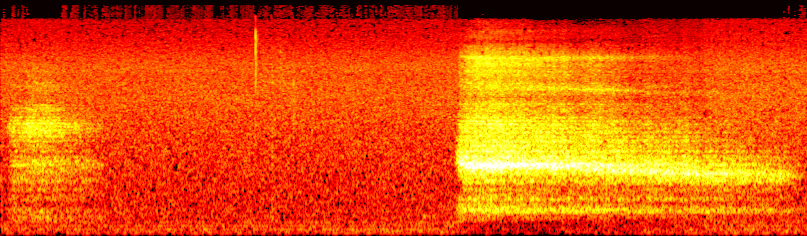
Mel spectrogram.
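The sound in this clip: A deep breath: faint, low background hiss for several seconds, then a loud airy rush of breath begins abruptly and continues steadily, easing slightly toward the end.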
